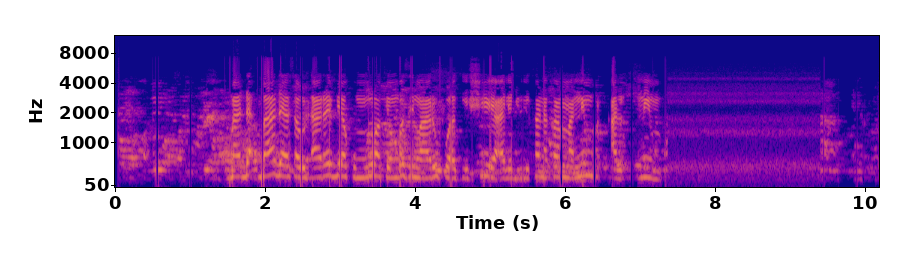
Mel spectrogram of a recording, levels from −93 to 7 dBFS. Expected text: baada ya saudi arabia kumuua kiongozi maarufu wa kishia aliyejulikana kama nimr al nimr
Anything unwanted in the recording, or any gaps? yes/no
no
